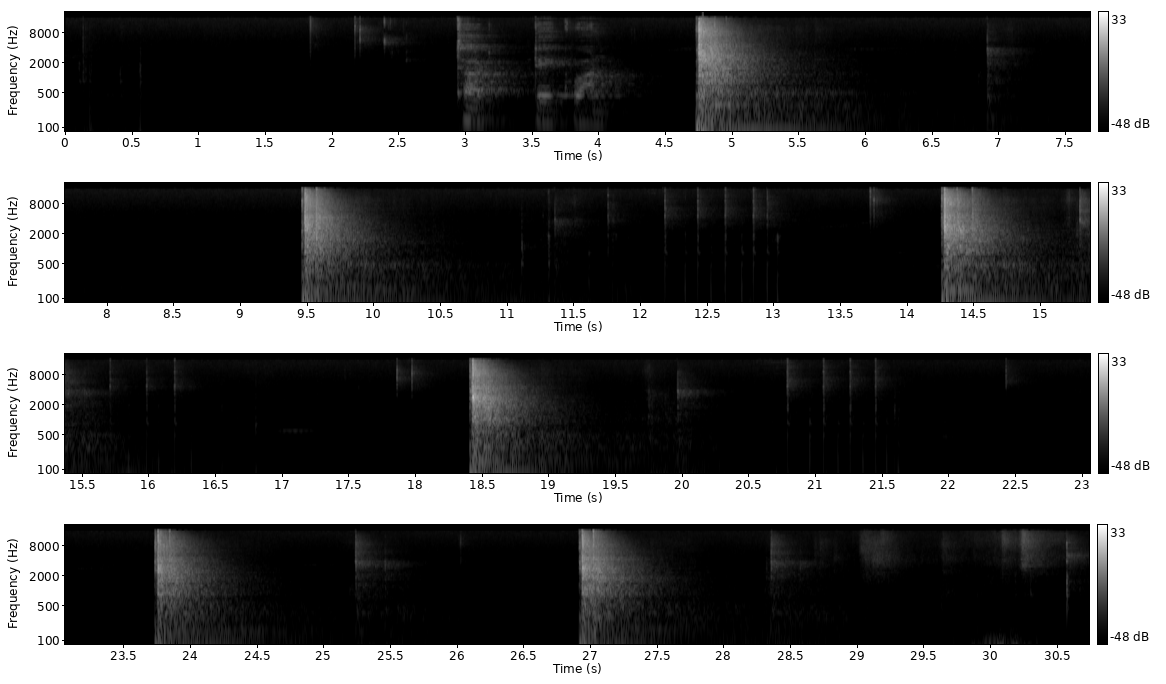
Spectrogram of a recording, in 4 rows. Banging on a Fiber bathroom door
26.9 28.7

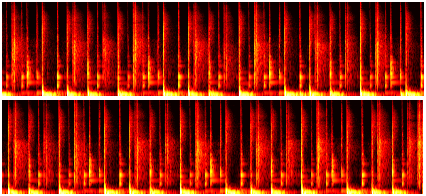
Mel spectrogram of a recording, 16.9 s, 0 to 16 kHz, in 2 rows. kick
5.7 7.4

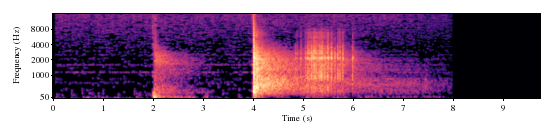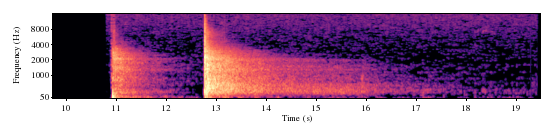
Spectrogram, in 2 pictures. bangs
4.0 6.4

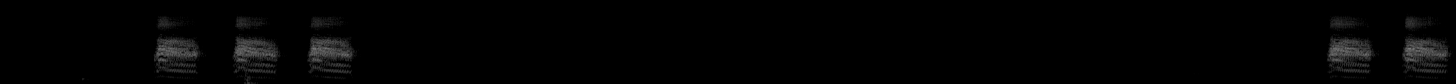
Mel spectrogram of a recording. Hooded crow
1.5 3.7, 13.2 14.5

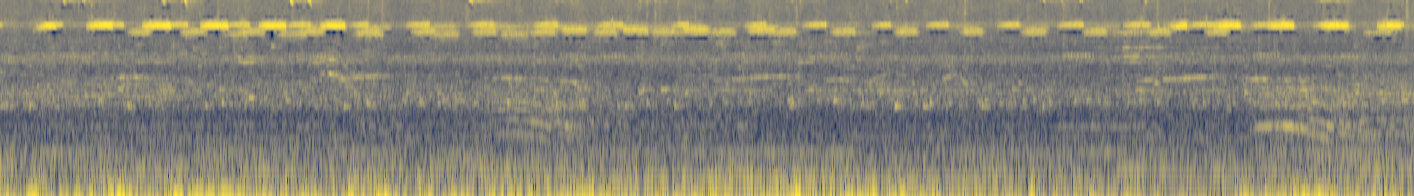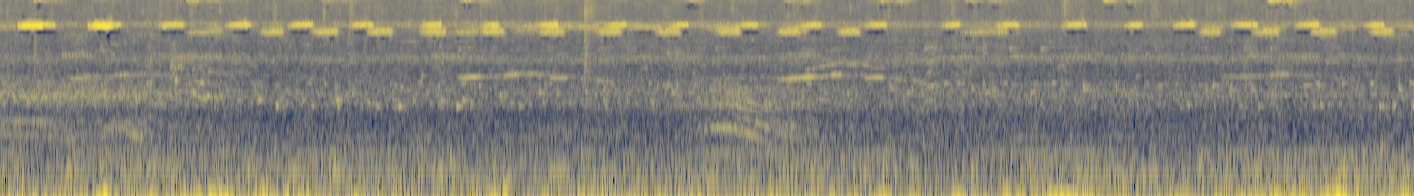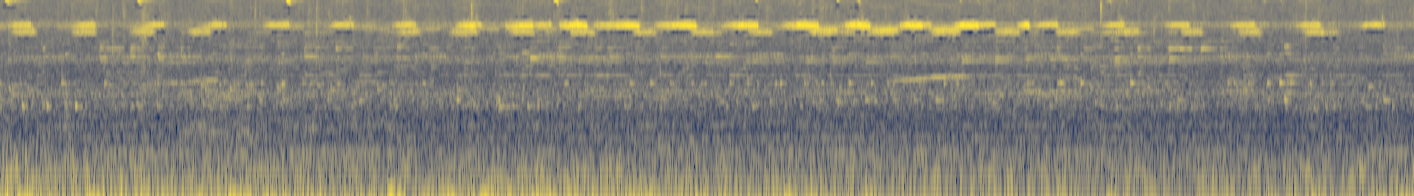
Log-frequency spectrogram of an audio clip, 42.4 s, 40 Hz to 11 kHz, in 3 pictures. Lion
4.9 6.7, 18.6 24.0

